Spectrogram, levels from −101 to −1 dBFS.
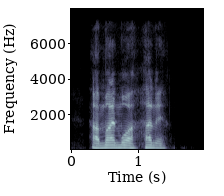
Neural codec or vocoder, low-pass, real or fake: codec, 16 kHz, 4.8 kbps, FACodec; 7.2 kHz; fake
